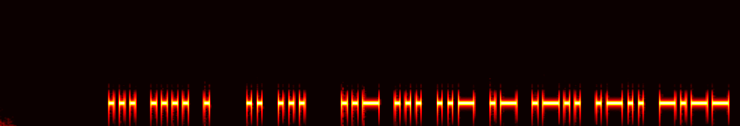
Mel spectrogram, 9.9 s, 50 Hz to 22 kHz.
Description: Morse code, heard as a keyed tone, about 17 wpm, 700 Hz. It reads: SHE IS USUALLY
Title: Sentences from Top 1000 Words - Review Part 3 - 17wpm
